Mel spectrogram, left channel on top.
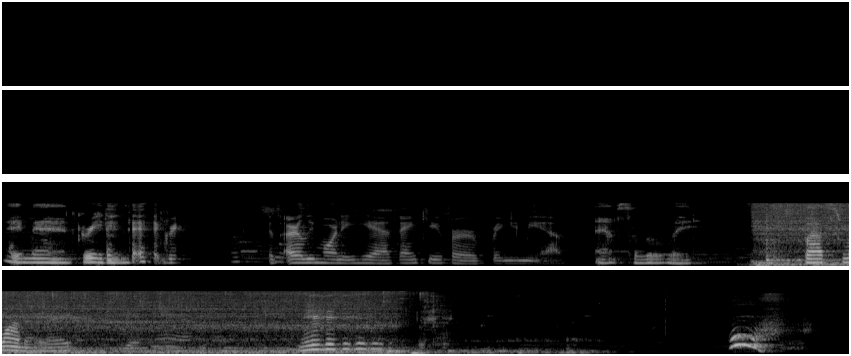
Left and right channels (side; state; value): left; silent; digital silence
